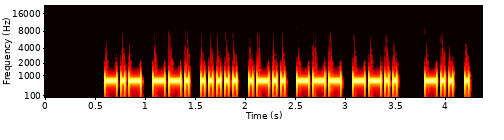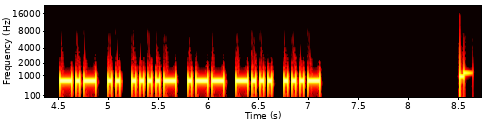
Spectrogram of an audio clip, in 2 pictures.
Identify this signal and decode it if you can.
Morse code, heard as a keyed tone, about 31 wpm, 700 Hz. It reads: KG5LOZ DE KI4WBV
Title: USA Callsign DE Callsign - 6 Characters - 30wpm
